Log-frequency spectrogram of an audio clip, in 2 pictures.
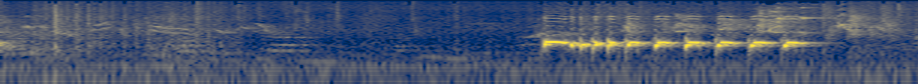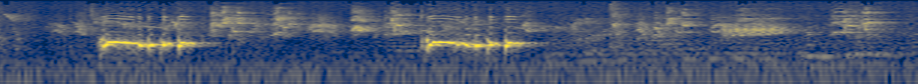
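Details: Local zebra dove giving its call to set other birds calling: a long rapid string of about nine bubbling, evenly spaced coo pulses, then two shorter rolling bursts, with faint high chirps and rustling around.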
